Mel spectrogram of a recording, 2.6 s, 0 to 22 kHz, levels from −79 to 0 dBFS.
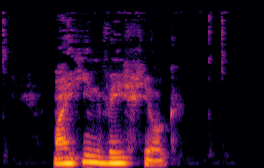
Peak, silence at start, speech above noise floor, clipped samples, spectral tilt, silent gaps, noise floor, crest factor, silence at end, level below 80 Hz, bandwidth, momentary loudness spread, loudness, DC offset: -4 dBFS; 0.05 s; 32 dB; under 0.1%; -7 dB/octave; none; -48 dBFS; 16 dB; 0.4 s; -50 dBFS; 17 kHz; 16 LU; -18 LUFS; under 0.1%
